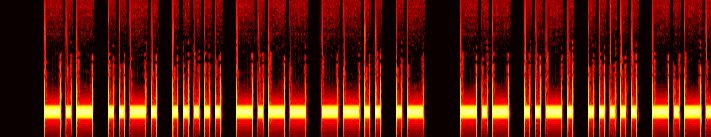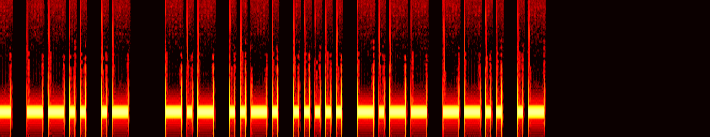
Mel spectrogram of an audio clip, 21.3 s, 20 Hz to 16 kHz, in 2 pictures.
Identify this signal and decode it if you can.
Morse code, heard as a keyed tone, about 15 wpm, 700 Hz. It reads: KF5YZA KF5YZA KF5YZA
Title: USA Call Signs Repeated 3x 15wpm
